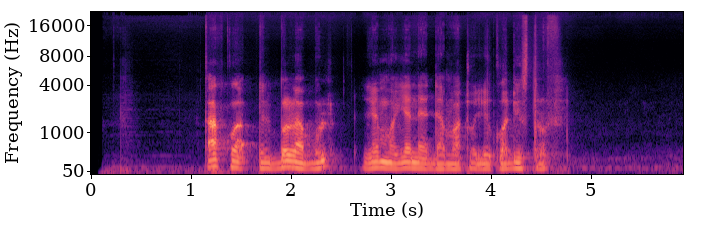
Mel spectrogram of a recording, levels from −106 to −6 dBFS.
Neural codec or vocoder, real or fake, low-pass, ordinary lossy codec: codec, 44.1 kHz, 2.6 kbps, SNAC; fake; none; none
